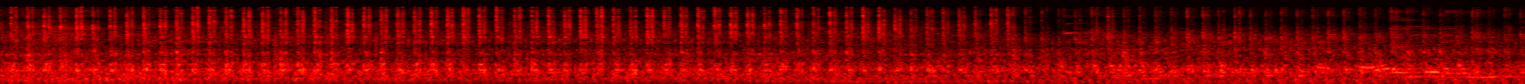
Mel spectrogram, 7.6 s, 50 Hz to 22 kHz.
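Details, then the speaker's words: TVS Star Sport motorcycle, engine sound problem: a quick, even tick about four times a second over a thin engine note. Abnormal engine ticking, which was fixed later by a repair. "Hello guys, ये टीवीएस की star sports VS4 model. इस गाड़ी में साउंड की प्रॉब्लम है।"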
